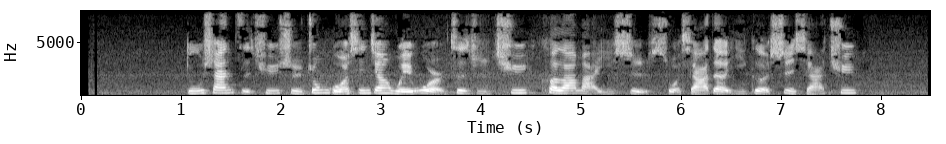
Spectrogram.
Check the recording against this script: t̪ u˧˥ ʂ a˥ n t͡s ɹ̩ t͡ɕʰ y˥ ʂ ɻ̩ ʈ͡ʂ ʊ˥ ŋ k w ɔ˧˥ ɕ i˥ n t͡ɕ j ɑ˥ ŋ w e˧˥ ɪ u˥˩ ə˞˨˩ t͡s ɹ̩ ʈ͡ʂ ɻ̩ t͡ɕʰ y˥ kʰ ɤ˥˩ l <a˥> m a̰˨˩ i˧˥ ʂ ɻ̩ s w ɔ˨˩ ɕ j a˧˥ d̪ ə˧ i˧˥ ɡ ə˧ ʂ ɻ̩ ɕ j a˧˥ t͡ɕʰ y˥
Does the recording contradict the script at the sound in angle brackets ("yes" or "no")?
no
